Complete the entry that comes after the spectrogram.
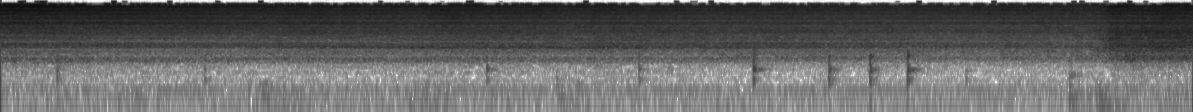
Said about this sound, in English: Let the mustard seeds splutter and then we can add the tomatoes.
